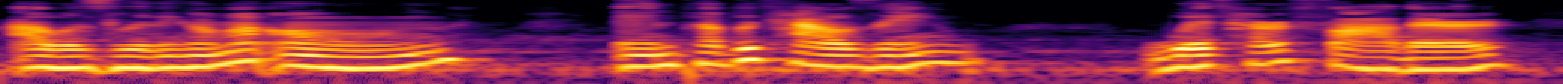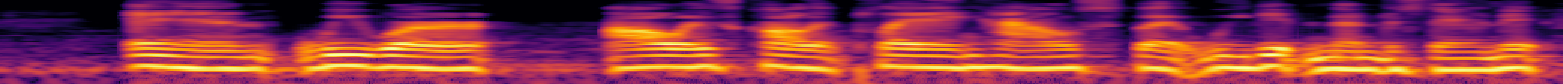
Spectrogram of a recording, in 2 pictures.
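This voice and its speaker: A woman in her late forties from California, candidly telling her life story in a casual vlog, pausing and correcting herself as she goes. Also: extremely low pitch, a little hiss or hum. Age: 40s. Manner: reflective, candid, self-correcting. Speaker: vlogger.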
